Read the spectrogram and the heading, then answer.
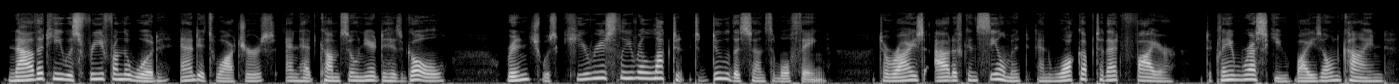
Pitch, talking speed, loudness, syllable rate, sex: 190 Hz, 195 wpm, -19 LUFS, 4.6 syllables/s, female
